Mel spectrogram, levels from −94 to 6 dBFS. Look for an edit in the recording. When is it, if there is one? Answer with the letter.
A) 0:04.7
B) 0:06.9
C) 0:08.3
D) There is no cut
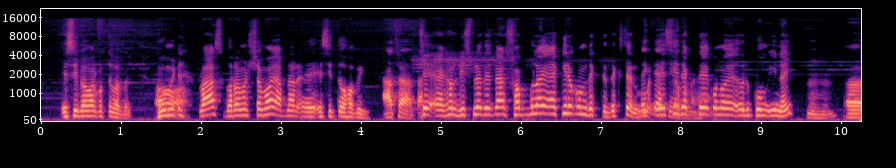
A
